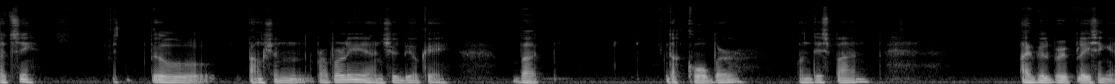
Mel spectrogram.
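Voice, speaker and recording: The voice has a dark, mellow tone and fairly even intonation, with a non-native accent. Long, frequent pauses break up the speech. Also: man, very deep, low pitch for a man, fairly slow pace. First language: not English. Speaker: hobbyist crypto miner YouTuber. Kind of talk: unboxing video. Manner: halting, self-correcting.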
